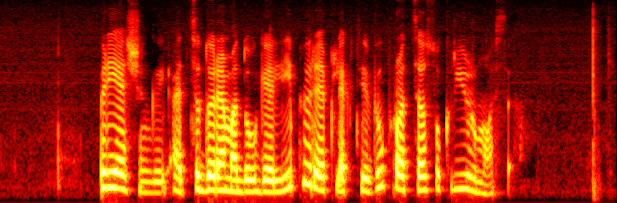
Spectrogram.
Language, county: Lithuanian, Šiauliai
